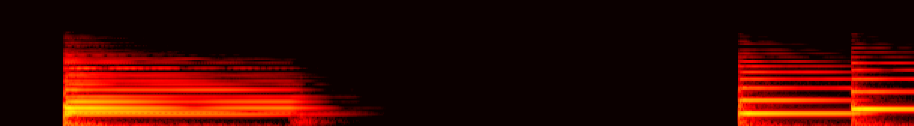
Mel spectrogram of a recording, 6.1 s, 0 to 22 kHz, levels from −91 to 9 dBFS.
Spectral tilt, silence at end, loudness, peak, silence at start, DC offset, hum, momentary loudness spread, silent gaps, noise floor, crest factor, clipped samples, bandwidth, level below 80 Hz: -7 dB/octave; 0 s; -29 LUFS; -12 dBFS; 0.4 s; under 0.1%; none; 13 LU; none; under -90 dBFS; 20 dB; under 0.1%; 5.6 kHz; -58 dBFS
